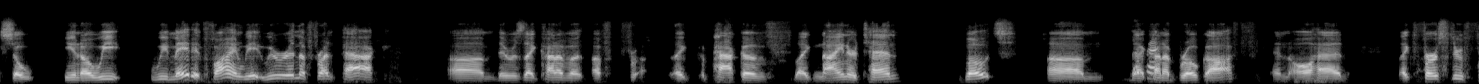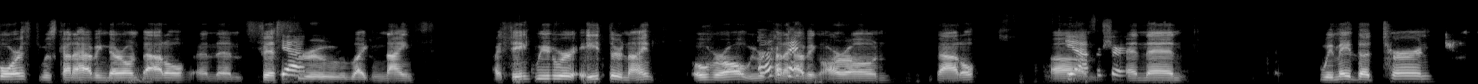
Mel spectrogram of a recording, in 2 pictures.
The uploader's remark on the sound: The best we could do was hop on an episode while driving home from the Culture Hot Sauce Farmers Market booth.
